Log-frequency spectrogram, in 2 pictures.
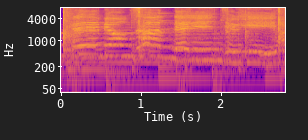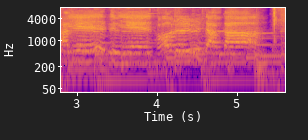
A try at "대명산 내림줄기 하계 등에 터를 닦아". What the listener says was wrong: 평이하게 가야 돼. 거기를 들었다 놓지 말고 이게 매짐이 아니니까.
